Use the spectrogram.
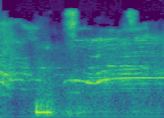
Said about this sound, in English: It's hard to tell. All I hear is cheering.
